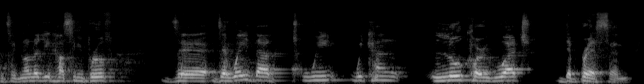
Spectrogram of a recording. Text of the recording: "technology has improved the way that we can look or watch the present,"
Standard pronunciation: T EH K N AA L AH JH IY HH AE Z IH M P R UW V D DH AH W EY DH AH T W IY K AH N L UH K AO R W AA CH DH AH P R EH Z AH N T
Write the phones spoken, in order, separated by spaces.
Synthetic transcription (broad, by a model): T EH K N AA L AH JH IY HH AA S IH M P R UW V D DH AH W EY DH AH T W IY K AH N L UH K AO R W AA CH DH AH P R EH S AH N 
